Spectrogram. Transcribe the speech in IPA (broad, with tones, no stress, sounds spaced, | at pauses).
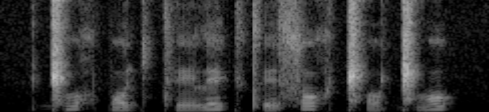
ɡ͡ǁ ɔ˦˥ x p ɔ˨˩˦ c tʰ e˨ l e˦˥ k tʼ e˨ s ɔ˦˥ x ǁʰ ɔ˨ ɡ͡ǁ ɔ˦˥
